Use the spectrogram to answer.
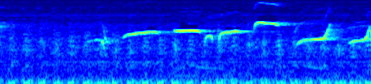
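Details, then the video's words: A magpie-robin sings in the morning, a short run of sweet, high whistles, some sliding upward and others held steady, over a faint low background hum. "kicau pagi murai/chim ác là hót buổi sáng/morning chirping magpie"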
